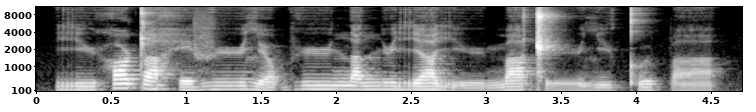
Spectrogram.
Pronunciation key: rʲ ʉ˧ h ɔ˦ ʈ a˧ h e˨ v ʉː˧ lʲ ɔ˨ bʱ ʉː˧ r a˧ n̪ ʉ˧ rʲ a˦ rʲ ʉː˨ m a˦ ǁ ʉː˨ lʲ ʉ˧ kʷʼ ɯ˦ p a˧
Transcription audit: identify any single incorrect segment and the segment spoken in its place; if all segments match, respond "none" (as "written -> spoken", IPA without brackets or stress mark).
r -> n̪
